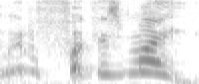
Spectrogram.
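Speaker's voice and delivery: high exasperated question; a hint of real annoyance; frustrated. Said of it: "So I'm getting frustrated".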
